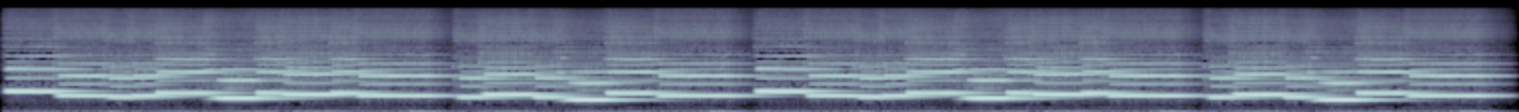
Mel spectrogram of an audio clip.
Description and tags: This is a little tune that I made. I hope you like it!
